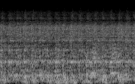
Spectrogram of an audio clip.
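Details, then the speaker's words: NS160 FI motorcycle running: busy metallic rattle from the magneto side; suspected worn, grooved loose crankshaft taper where the magneto rotor mounts, or a magneto fault. "Ito na kasi yan kumakalansing. Dalawang klase yan. Maaari yung crank shop na kinabitan kasi may mga uka na maluwag na."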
